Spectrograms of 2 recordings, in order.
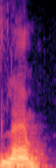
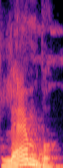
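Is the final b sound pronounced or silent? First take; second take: silent; pronounced. First: The final b is silent. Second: The final b is pronounced. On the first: The speaker calls it right. "Here b is silent" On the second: The speaker calls it wrong. "not lamb"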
